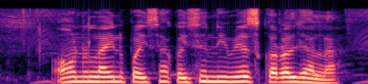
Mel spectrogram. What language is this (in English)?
Bhojpuri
